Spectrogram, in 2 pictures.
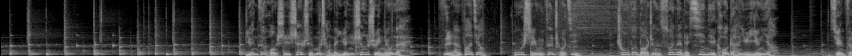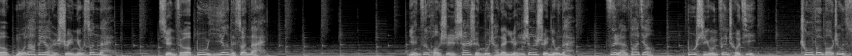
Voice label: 广告活力年轻; 皇氏牛奶

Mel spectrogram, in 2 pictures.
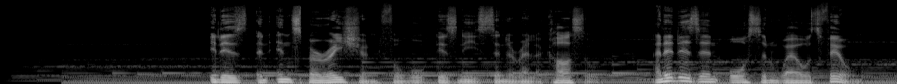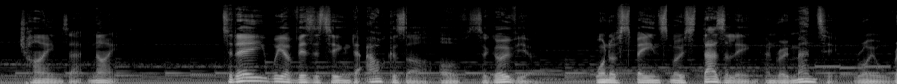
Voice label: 男英式景点; 塞哥维亚城堡

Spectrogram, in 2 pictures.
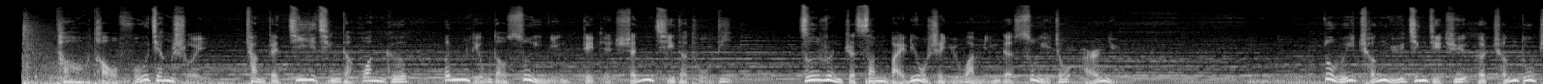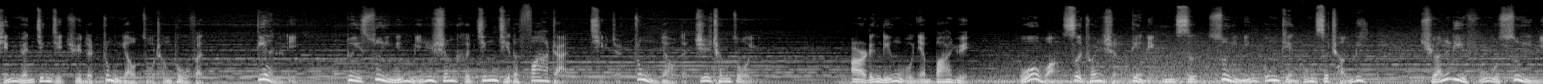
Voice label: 专题片电力

